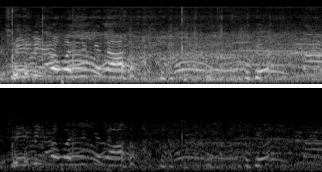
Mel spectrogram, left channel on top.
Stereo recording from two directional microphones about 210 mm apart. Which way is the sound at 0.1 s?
50° right (ahead or behind).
